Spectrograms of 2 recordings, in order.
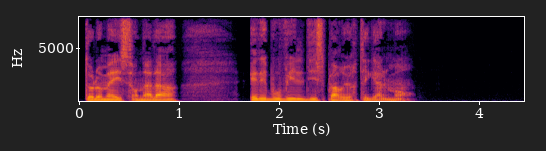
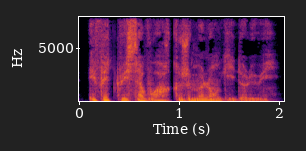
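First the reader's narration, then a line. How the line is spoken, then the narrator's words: Whispered in ear. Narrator (French): lui murmura-t-elle à l'oreille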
